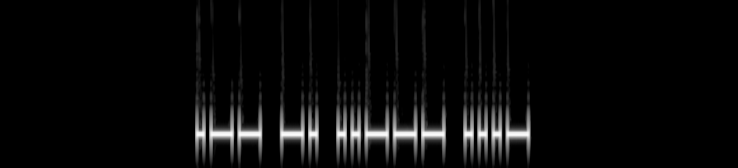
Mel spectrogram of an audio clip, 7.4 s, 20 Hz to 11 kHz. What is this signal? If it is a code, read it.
Morse code, heard as a keyed tone, about 17 wpm, 700 Hz. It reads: WN2V
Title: USA Call Signs - 4 Characters - Repeated 3x - 17wpm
